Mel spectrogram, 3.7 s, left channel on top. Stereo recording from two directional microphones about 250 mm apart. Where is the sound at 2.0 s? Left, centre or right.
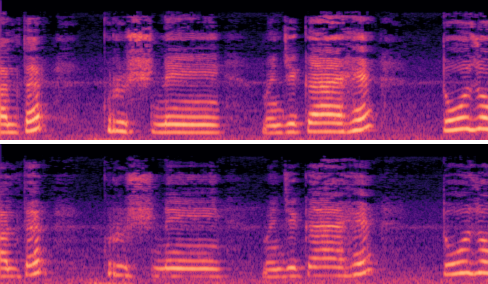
Left.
